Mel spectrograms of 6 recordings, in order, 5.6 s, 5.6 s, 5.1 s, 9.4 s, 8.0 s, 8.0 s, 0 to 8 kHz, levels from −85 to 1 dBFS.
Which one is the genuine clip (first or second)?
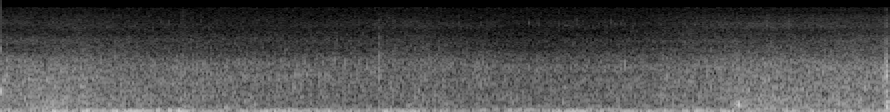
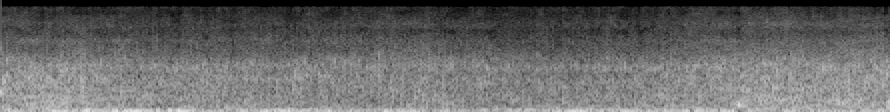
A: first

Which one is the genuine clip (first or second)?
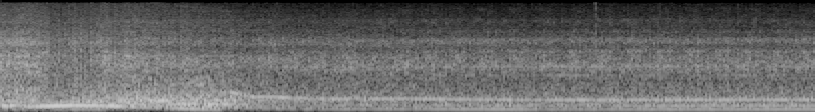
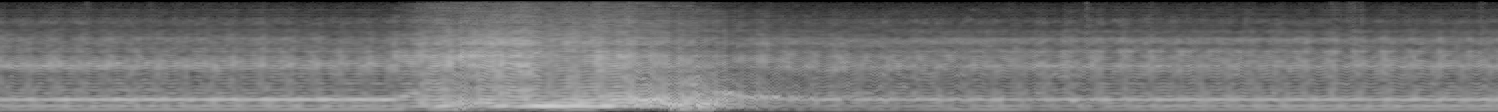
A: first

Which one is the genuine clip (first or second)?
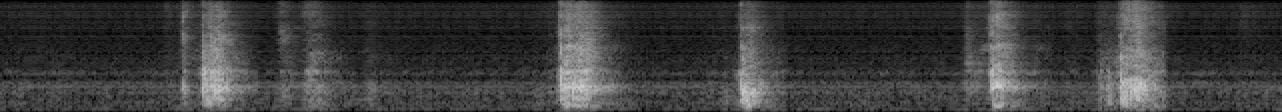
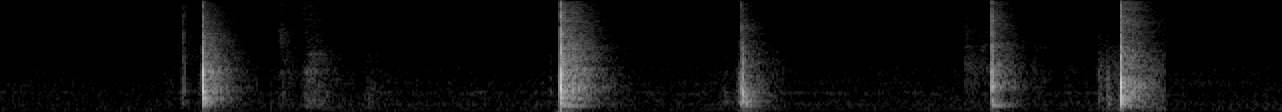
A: second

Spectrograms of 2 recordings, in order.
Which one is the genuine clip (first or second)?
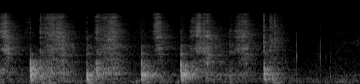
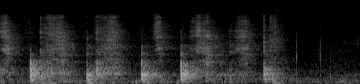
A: first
